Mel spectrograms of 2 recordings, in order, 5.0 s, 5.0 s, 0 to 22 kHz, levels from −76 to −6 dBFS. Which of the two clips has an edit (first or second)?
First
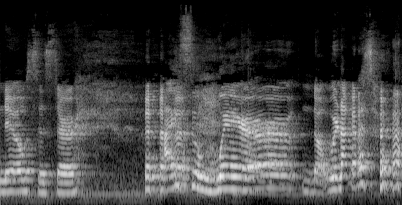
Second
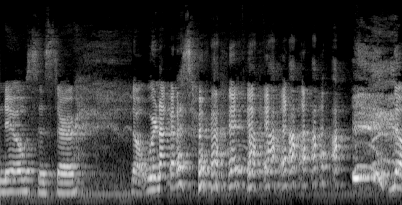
second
